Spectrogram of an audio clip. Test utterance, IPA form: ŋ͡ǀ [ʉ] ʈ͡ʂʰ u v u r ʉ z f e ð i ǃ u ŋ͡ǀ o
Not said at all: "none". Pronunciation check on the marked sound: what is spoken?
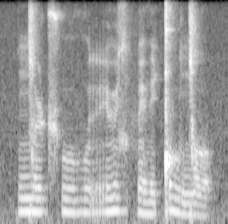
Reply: ʉ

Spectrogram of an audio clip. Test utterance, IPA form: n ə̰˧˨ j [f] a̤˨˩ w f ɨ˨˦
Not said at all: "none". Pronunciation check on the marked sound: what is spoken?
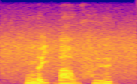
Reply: ɓ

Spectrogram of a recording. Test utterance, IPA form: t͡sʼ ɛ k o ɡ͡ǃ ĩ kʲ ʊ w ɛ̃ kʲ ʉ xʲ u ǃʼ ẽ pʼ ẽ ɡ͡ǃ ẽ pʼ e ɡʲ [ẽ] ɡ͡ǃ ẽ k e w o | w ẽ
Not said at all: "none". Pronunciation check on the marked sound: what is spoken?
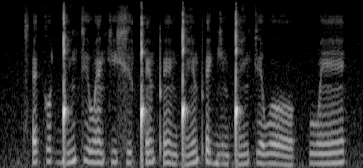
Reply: ẽ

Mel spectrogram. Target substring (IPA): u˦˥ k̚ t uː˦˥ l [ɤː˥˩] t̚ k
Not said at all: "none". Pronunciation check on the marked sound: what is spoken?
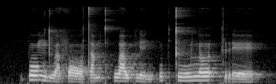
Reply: ɤː˥˩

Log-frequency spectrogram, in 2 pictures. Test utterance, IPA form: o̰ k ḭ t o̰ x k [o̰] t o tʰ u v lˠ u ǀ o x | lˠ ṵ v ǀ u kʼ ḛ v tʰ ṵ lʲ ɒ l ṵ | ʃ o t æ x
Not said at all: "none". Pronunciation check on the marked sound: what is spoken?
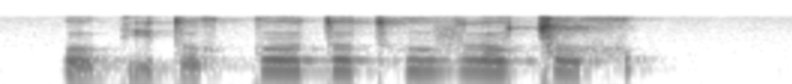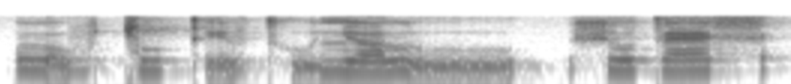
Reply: o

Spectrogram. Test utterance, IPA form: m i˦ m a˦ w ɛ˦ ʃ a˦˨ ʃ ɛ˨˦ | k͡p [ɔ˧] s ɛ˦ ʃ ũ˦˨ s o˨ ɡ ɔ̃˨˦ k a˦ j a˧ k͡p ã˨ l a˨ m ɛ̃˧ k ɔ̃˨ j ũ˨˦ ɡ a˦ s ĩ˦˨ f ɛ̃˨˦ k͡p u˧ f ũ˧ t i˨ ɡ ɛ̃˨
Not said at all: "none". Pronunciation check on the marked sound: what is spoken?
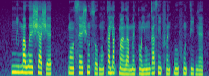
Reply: ɔ̃˧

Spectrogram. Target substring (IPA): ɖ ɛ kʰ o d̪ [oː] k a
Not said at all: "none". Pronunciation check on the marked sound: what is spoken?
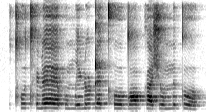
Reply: ɔː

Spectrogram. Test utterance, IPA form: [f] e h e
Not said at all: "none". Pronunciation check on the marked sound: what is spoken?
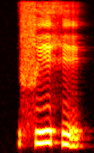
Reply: f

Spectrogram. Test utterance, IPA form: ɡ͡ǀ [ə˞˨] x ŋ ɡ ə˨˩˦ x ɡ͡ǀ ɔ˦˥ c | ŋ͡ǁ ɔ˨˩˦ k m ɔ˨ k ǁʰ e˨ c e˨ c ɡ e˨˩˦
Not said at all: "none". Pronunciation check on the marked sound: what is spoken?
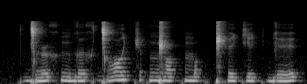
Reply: ə˞˨˩˦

